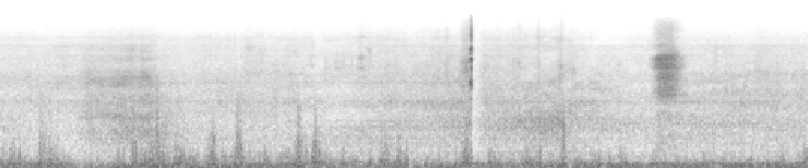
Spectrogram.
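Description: Wind rumbling on the microphone, with footsteps on dirt and a single sharp click about halfway through.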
